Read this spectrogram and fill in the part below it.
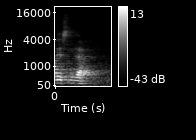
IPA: ˈdɪs ən ˈdæʔ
